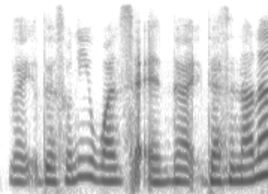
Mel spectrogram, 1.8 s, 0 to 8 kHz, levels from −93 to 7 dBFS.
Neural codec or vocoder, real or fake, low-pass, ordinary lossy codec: codec, 16 kHz, 1 kbps, X-Codec, HuBERT features, trained on LibriSpeech; fake; 7.2 kHz; none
